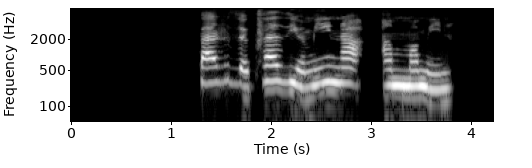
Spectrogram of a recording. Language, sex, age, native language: Icelandic, male, 6, Icelandic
